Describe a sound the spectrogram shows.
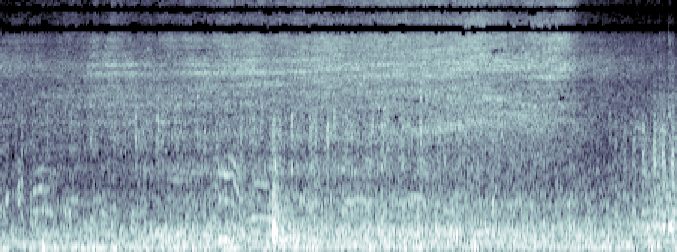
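Steam hisses loudly from a locomotive close by.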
